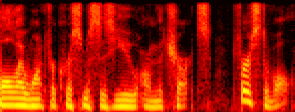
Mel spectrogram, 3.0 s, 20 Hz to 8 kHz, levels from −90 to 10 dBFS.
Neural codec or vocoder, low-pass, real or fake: none; 7.2 kHz; real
